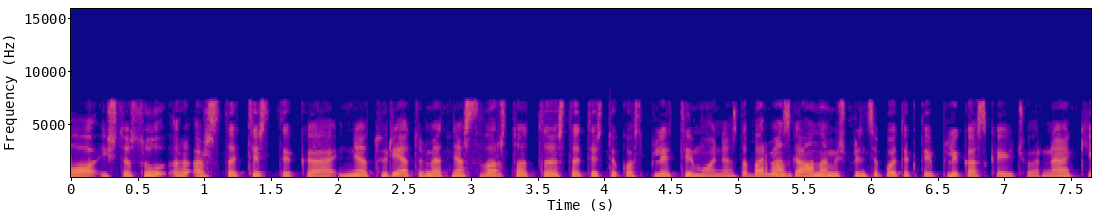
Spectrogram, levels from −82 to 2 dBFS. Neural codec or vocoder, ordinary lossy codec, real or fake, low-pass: none; AAC, 64 kbps; real; 7.2 kHz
